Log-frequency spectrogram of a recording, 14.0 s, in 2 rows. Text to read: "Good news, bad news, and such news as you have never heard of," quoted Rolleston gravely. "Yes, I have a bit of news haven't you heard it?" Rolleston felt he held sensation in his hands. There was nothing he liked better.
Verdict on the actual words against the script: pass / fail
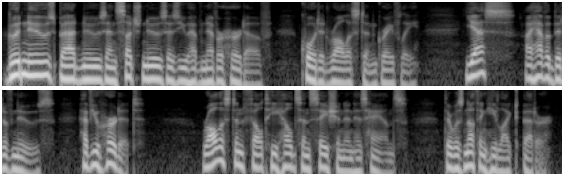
fail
